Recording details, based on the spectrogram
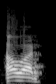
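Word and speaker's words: hour: দেখে নিতে হবে ঝটপট কিন্তু ইট ইজ ডশ আওয়ার উপরেরটার মত একই হবে কিনা একটু ভেবে বল দেখি ইট ইজ ডশ আওয়ার এই ইউ আর আওয়ার হবে তো না হাওয়ার উচ্চারণ হবে আওয়ার আওয়ার তাহলে হাওয়ার কিন্তু নয়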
